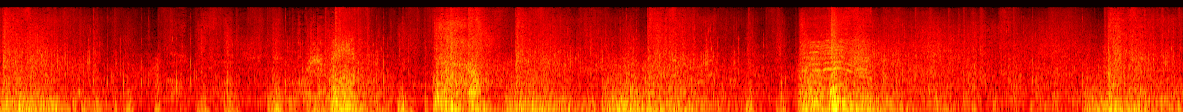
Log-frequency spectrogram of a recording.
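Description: Footsteps crunch on grass and stone.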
